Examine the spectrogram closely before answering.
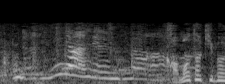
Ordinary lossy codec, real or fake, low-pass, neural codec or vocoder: AAC, 48 kbps; real; 7.2 kHz; none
